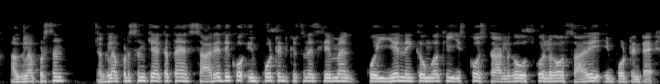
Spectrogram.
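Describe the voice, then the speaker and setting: A man's voice: on the high side, muffled recording. A man teaching an online exam-prep class, drilling through quiz questions at speed and answering his own questions.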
